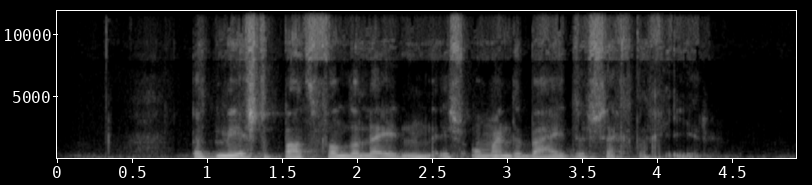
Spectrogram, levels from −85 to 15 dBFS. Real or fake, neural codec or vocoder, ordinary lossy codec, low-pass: real; none; Opus, 16 kbps; 10.8 kHz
